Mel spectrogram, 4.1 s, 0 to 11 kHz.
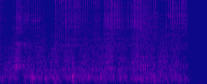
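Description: Fingers move over the grid-textured studs of a red metallic-finish plastic Starbucks cold-cup tumbler, hollow and about 25 cm tall, held up in one hand. A steady, bright, rasping rattle runs throughout, dotted with small clicks. It drops abruptly to near silence just before the end.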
